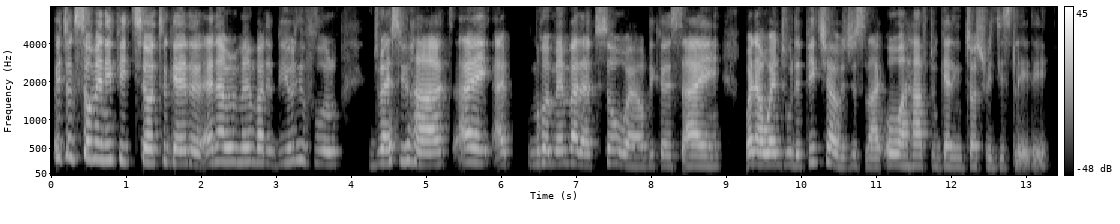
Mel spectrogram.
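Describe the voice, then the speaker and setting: A woman's voice: fairly high pitch, fairly even intonation, moderate pace. A woman originally from Cameroon, a native French speaker, hosting a casual interview and gushing with praise, often restarting her sentences. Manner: warm and effusive, with frequent restarts and fillers. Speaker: show host.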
